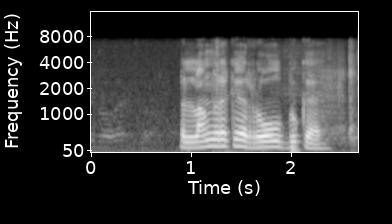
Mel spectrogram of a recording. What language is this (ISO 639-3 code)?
afr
